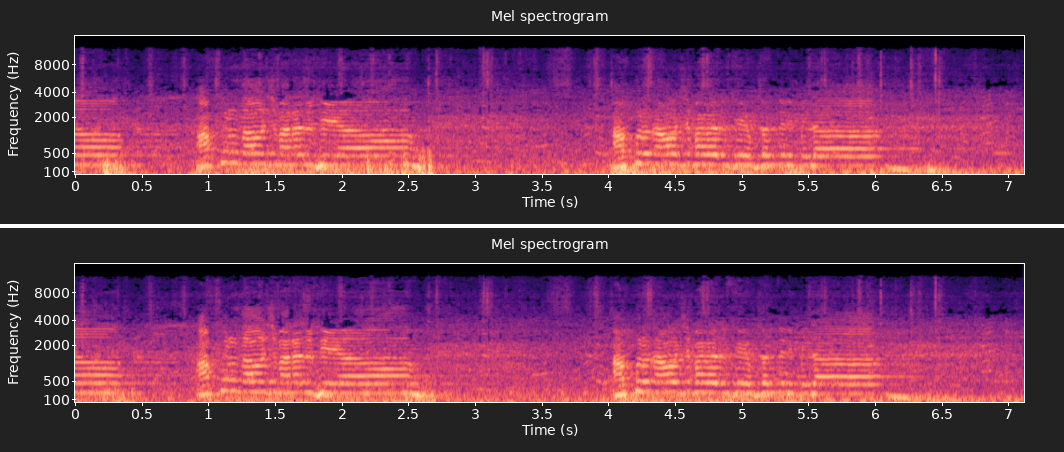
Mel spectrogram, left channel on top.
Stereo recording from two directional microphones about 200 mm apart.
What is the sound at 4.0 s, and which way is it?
A man's voice, 30° right (ahead or behind).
